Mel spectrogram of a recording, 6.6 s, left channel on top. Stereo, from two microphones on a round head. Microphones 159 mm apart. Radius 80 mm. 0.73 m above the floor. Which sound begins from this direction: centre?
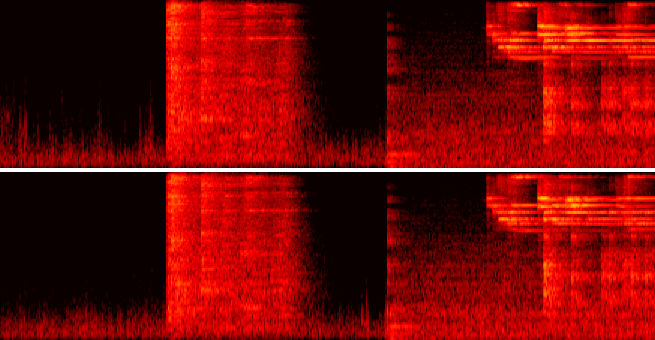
A chime, at 3.9 s.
